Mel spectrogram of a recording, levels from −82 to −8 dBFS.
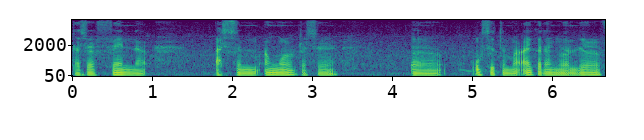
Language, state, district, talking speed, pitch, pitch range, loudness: Ao, Nagaland, Dimapur, 110 wpm, 95 Hz, 90-100 Hz, -22 LUFS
